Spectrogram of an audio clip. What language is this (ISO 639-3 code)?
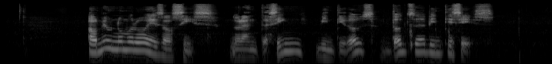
cat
